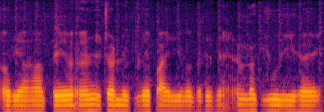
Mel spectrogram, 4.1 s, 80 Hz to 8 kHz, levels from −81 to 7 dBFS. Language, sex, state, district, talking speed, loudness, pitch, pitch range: Hindi, male, Maharashtra, Gondia, 105 wpm, -16 LUFS, 105 Hz, 105-110 Hz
